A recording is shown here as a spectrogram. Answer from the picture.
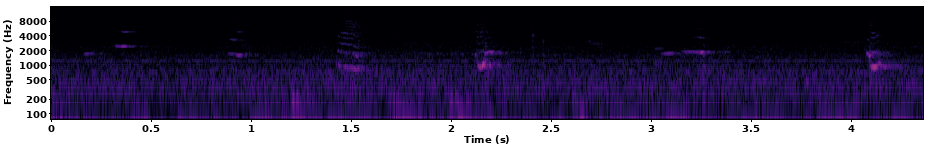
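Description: Dry-erase marker squeaking in short, faint chirps as numbers and a division bracket are written on a whiteboard.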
